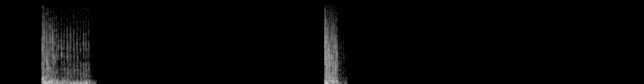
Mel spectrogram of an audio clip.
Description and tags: paper towel tear perforated
Paper towel being teared, perforated edge.
Recorded with H5 Zoom with NTG-3 mic.
perforated, fast, tearing, paper, towel, tear, slow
